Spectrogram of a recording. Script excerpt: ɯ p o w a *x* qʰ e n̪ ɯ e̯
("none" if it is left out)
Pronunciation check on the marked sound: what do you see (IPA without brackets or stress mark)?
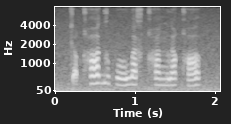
x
